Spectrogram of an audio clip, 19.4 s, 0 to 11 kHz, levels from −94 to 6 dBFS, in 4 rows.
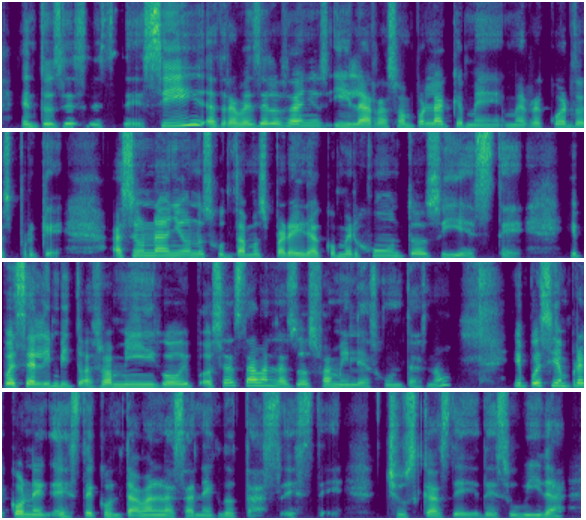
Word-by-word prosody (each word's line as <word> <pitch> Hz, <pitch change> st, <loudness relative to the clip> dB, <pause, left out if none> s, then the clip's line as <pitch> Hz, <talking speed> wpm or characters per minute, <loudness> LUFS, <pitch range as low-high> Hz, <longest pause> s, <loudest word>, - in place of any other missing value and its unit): Entonces, 205 Hz, +1 st, -2 dB
este, 180 Hz, -2 st, -9 dB
sí, 275 Hz, +10 st, +7 dB
a 210 Hz, -, +2 dB
través 185 Hz, -1 st, 0 dB
de 225 Hz, -, +1 dB
los 225 Hz, +1 st, -2 dB
años 230 Hz, 0 st, +1 dB
y 205 Hz, -, -2 dB
la 180 Hz, -2 st, +6 dB
razón 185 Hz, +2 st, -2 dB
por 220 Hz, -, -2 dB
la 225 Hz, -1 st, +4 dB
que 180 Hz, -2 st, -6 dB
me 160 Hz, -2 st, -8 dB
me 165 Hz, -1 st, -5 dB
recuerdo 180 Hz, +3 st, -3 dB
es 175 Hz, -, 0 dB
porque, 175 Hz, -2 st, -9 dB, 0.4 s
hace 225 Hz, -, +4 dB
1 230 Hz, 0 st, -2 dB
año 225 Hz, -1 st, +3 dB
nos 210 Hz, -2 st, -2 dB
juntamos 175 Hz, 0 st, -3 dB
para 170 Hz, -1 st, +1 dB
ir 165 Hz, +1 st, 0 dB
a 170 Hz, -, +1 dB
comer 195 Hz, +3 st, -5 dB
juntos, 225 Hz, -2 st, -3 dB
y 160 Hz, -6 st, -4 dB
este, 150 Hz, -, +2 dB, 0.4 s
y -, -, -6 dB
pues 235 Hz, +2 st, +5 dB
él 210 Hz, -1 st, +7 dB
invitó 210 Hz, -4 st, -4 dB
a 175 Hz, -, -1 dB
su 195 Hz, -, -1 dB
amigo, 195 Hz, 0 st, 0 dB
y 210 Hz, -, -4 dB
o 205 Hz, -, -2 dB
sea, 255 Hz, +4 st, +2 dB
estaban 265 Hz, -2 st, +4 dB
las 205 Hz, -3 st, -1 dB
dos 195 Hz, +1 st, -2 dB
familias 175 Hz, -5 st, -2 dB
juntas, 165 Hz, -1 st, -11 dB
¿no? 320 Hz, -, -8 dB, 0.5 s
Y -, -, -1 dB
pues 250 Hz, +3 st, +4 dB
siempre 250 Hz, 0 st, +3 dB
con 200 Hz, -5 st, +2 dB
e 175 Hz, -1 st, +2 dB
este, 170 Hz, -1 st, 0 dB
contaban 170 Hz, 0 st, 0 dB
las 160 Hz, 0 st, +1 dB
anécdotas 155 Hz, +2 st, -4 dB
este, 470 Hz, 0 st, -6 dB, 0.3 s
chuscas 160 Hz, -3 st, +1 dB
de -, -, -7 dB
de 140 Hz, -1 st, -5 dB
su 165 Hz, +2 st, -2 dB
vida, 170 Hz, +3 st, -3 dB
190 Hz, 190 wpm, -25 LUFS, 170-220 Hz, 0.5 s, sí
